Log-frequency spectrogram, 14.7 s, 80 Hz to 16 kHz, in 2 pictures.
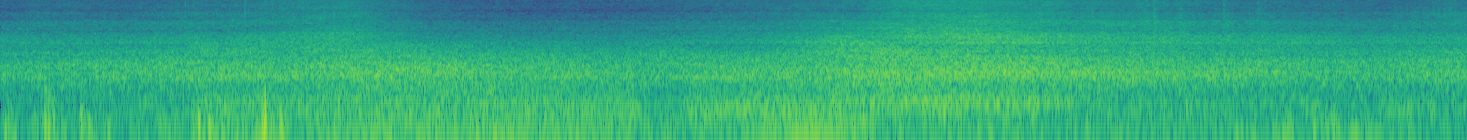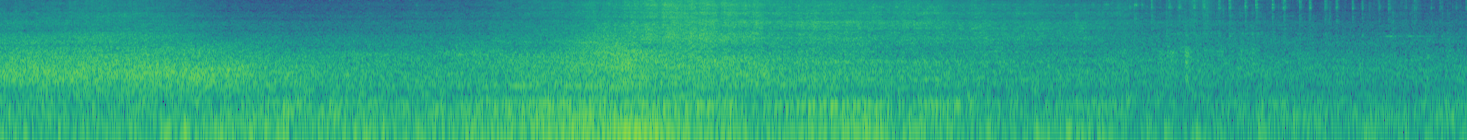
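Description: Keikyu 1000 series electric train running along the tracks and drawing away: a steady rumble and rail noise that swells twice, with a short knock a little over a second in.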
